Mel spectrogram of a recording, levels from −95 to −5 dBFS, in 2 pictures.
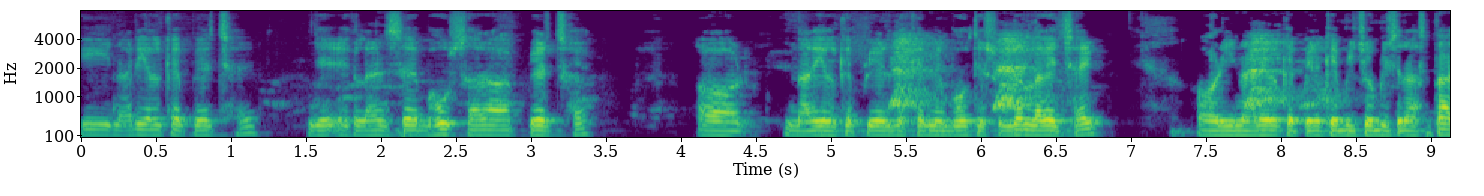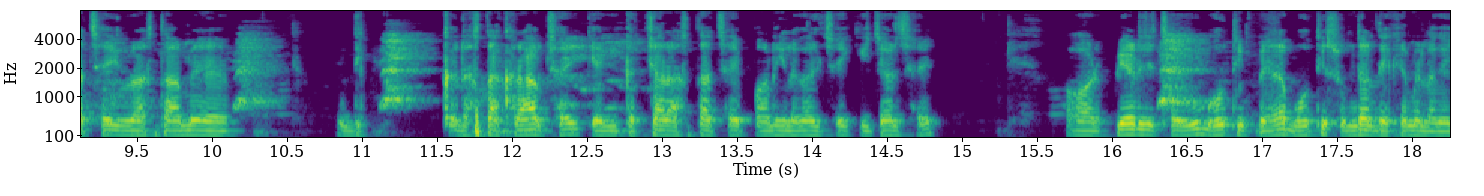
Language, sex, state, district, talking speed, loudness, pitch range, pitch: Maithili, male, Bihar, Samastipur, 205 wpm, -22 LUFS, 110-155 Hz, 115 Hz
